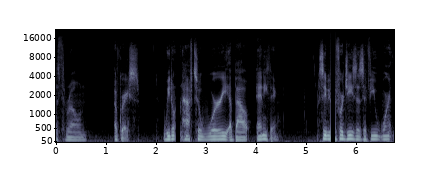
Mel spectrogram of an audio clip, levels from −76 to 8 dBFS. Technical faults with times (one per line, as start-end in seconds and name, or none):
2.38-2.48 gap between chunks
5.48-5.58 gap between chunks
